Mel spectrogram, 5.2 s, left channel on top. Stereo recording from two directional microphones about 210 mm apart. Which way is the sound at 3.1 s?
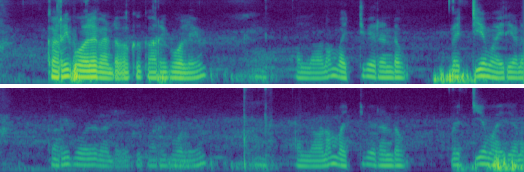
10° right (ahead or behind).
